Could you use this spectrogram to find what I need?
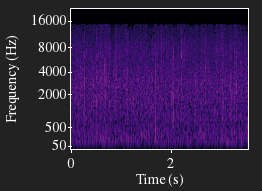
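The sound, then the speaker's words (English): Cold, wet, steady sleety snow rain pattering densely on surfaces outdoors, with scattered drips standing out from the constant wash of sound; a fairly soft, continuous ambience with no voices. “this is quite the snow rain”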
